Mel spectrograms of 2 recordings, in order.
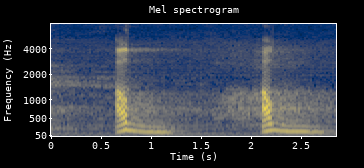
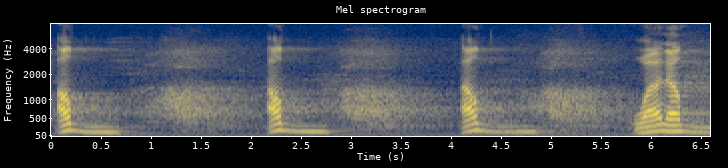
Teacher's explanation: jadi huruf dhad dari sisi lidah kita tekan ke dinding geraham atas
